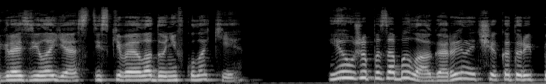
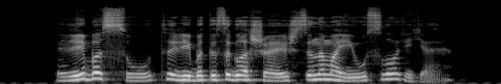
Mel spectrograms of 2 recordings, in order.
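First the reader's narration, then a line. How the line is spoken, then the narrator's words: Purring. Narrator (Russian): мурлыкал непробиваемый идиот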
